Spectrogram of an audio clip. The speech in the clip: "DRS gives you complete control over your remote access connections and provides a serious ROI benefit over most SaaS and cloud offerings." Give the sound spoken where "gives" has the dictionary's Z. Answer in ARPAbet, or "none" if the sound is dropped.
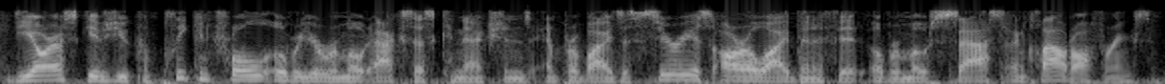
Z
